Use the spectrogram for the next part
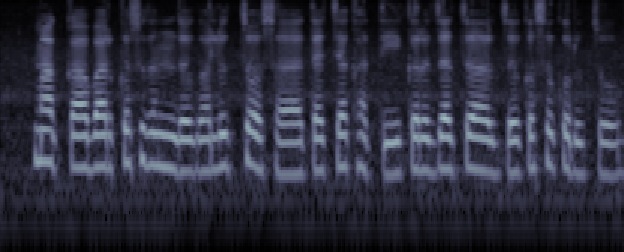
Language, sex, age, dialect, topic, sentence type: Marathi, female, 31-35, Southern Konkan, banking, question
